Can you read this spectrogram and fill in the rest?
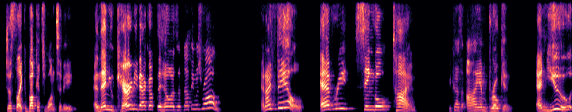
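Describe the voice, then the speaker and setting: A storyteller voicing a furious cracked bucket. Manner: indignant, raised pitch, accusing. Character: angry talking cracked bucket, bitter and self-pitying.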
